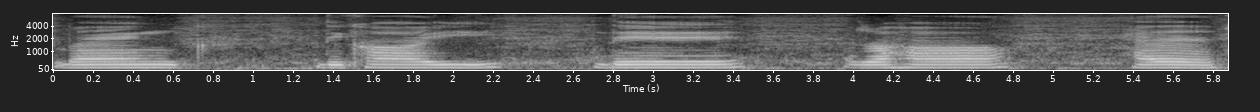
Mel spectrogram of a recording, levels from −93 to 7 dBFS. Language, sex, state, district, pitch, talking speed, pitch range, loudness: Hindi, male, Madhya Pradesh, Katni, 155 Hz, 50 wpm, 150-155 Hz, -16 LUFS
